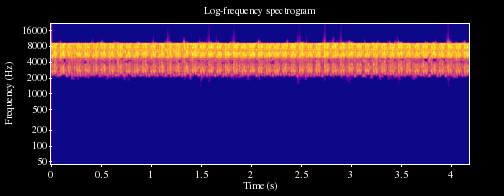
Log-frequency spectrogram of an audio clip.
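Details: A Korean katydid, recorded in 2020, gives a loud, continuous, high rattling buzz made of rapid pulses.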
